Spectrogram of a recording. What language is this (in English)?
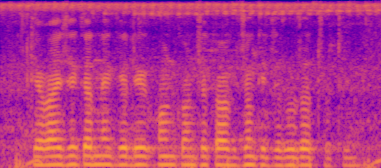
Hindi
